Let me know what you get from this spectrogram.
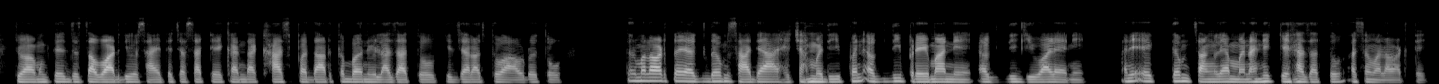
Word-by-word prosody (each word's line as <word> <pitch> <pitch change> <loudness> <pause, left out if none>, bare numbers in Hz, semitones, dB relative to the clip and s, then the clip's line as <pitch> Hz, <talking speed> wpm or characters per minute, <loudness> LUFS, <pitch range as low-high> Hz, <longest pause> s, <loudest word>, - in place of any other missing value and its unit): किंवा 115 -2 +3
मग 115 0 -3
ते 125 -1 +1
ज्याचा 120 0 +1
वाढदिवस 115 +1 +3
आहे 110 0 +1
त्याच्यासाठी 115 0 -4
एखादा 115 0 -1
खास 115 -1 +1
पदार्थ 115 +2 0
बनवला 115 -2 0
जातो 110 0 -1
की 115 - -7
ज्याला 115 +1 0
तो 120 - -2
आवडतो. 110 0 -3 0.7
तर 165 - -3
मला 165 0 +4
वाटतं 155 -1 +4
एकदम 140 0 +2
साध्या 120 +1 +4
ह्याच्यामध्ये 120 +2 0
पण 145 +2 +1
अगदी 130 +4 -4
प्रेमाने, 125 -3 +3
अगदी 120 +1 -3
जिव्हाळ्याने 115 -2 0 0.4
आणि 150 +2 +1
एकदम 145 +1 -2
चांगल्या 125 0 +2
मनाने 120 +3 +3
केला 125 -1 +2
जातो, 120 +2 -4
असं 120 -1 -3
मला 105 -1 -2
वाटतंय. 100 0 -9
120 Hz, 150 wpm, -24 LUFS, 115-125 Hz, 0.7 s, मला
